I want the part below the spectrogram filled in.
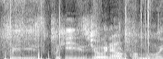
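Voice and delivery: mock earnest pleading, begging over and over. Acting out people begging a character to join: imitating begging. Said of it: "begging for Bill now".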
